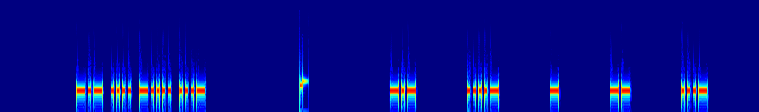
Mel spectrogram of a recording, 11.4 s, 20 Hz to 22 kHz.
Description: Morse code, heard as a keyed tone, about 28 wpm, spaced as for 13 wpm, 700 Hz. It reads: KH6V K4TMV
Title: USA Call Signs - 6x Character Spacing - 28wpm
